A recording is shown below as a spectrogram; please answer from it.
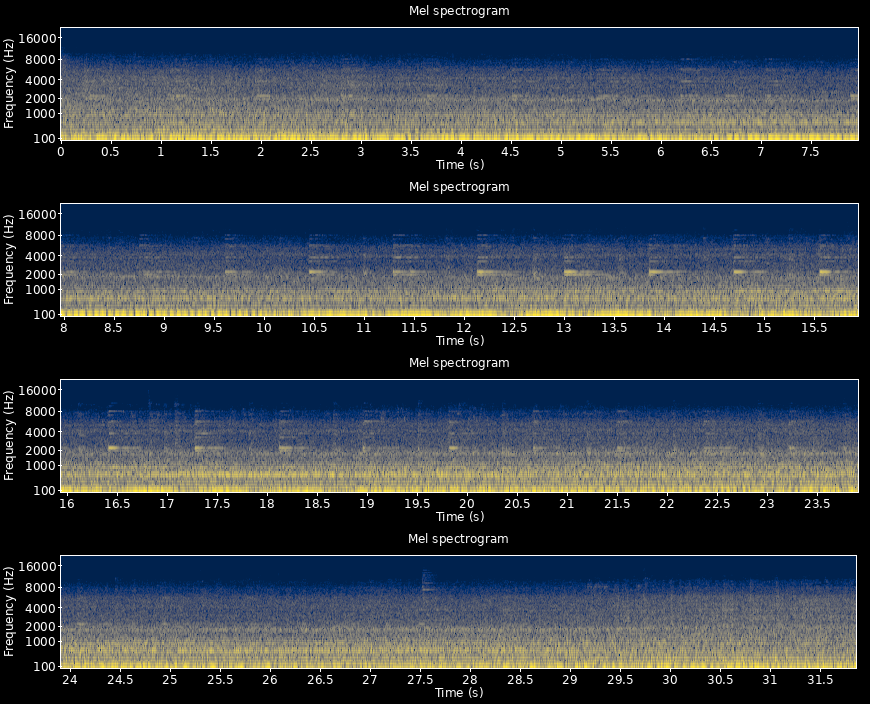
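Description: Four CSX GE diesel-electric locomotives passing close by as they pull a long mixed freight out of the yard. Their engines give a heavy, pulsing low rumble under a steady whine, with a regular light ticking through much of it.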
